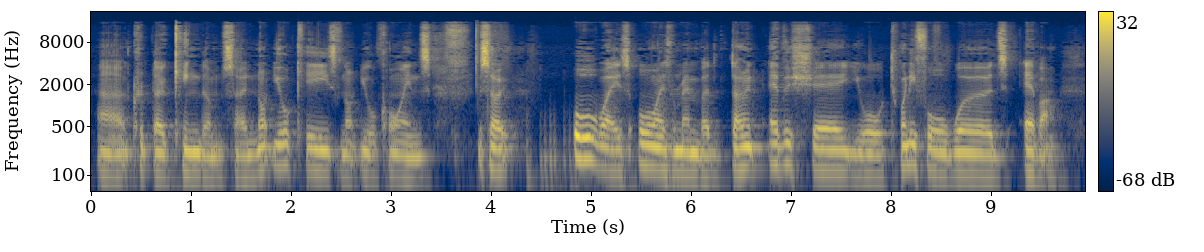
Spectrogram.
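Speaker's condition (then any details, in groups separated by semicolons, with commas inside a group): No condition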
